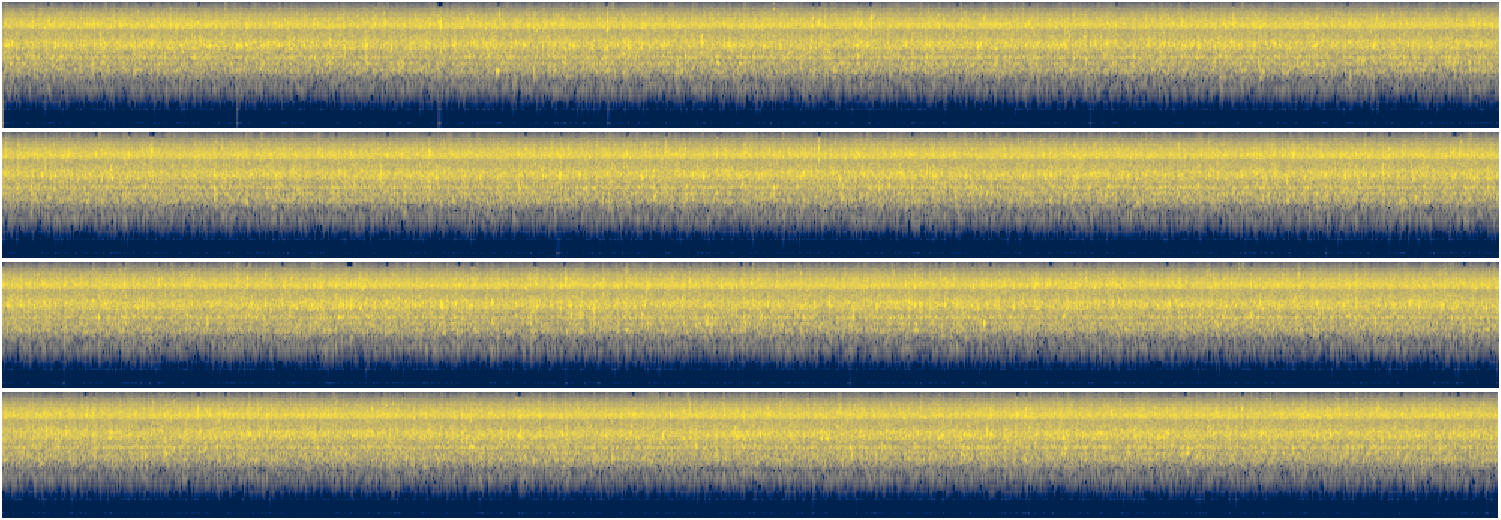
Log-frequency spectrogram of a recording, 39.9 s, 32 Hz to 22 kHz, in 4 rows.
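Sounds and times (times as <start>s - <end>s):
flowing water: 0.0s - 39.9s.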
